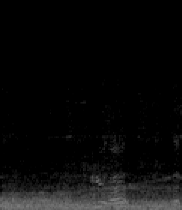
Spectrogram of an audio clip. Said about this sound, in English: You hear that? That's that pontoon boat. Is that pontoon? Yeah. Yeah, we are not at a disco club, just so you know. That's the pontoon on the other side of the island. They have got a killer sound system.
